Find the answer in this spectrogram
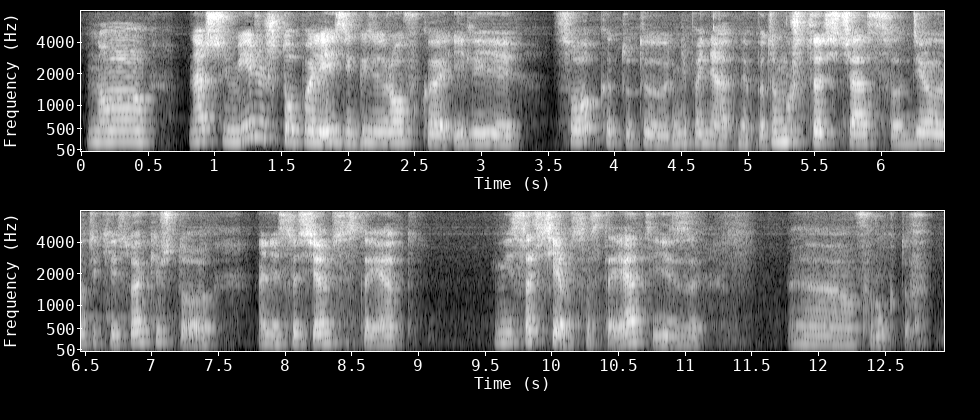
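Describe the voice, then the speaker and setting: A woman's voice: mid-range voice, steady tone, measured pace, a little mellow. A woman in her twenties chatting casually and a little hesitantly, chewing while talking as she eats. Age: 20s. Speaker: mukbang vlogger. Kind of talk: casual chat while eating. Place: small room indoors. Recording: roomy indoor echo.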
